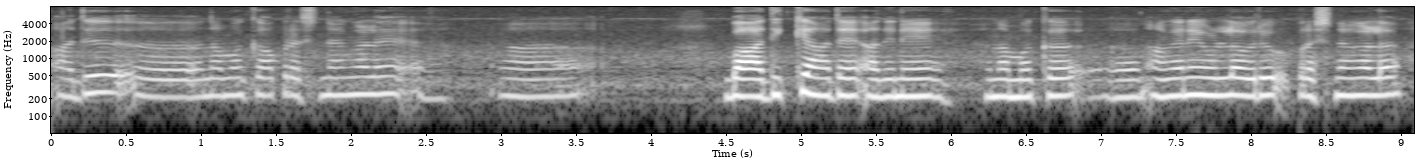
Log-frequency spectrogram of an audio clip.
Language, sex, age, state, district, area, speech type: Malayalam, female, 30-45, Kerala, Palakkad, rural, spontaneous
